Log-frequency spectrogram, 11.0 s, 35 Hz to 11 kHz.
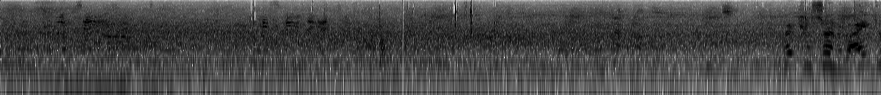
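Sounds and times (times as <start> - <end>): faint voices: 0.0 - 11.0
traffic rumble: 0.0 - 11.0.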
